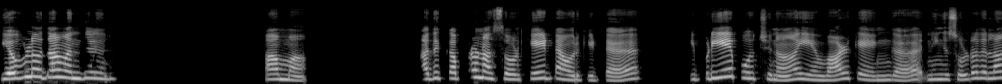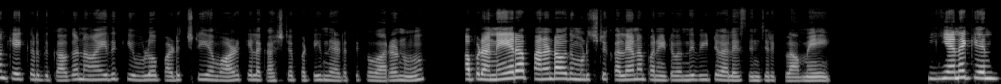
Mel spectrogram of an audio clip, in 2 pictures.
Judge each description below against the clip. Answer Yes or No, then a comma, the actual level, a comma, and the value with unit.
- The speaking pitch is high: Yes, high, 225 Hz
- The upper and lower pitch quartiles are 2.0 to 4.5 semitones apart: No, average, 5.3 semitones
